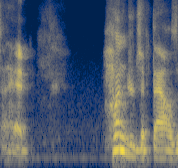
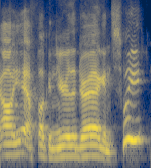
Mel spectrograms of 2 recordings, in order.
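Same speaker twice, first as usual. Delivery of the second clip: loud, high retold excitement, rising to a squeal; excited realization; 6 semitones higher, 6 dB louder than usual. Streamer realizing it's Year of the Dragon, high excited delight. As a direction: re-enact being stoked, climbing very high at the end. Acting out own pleased realization.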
